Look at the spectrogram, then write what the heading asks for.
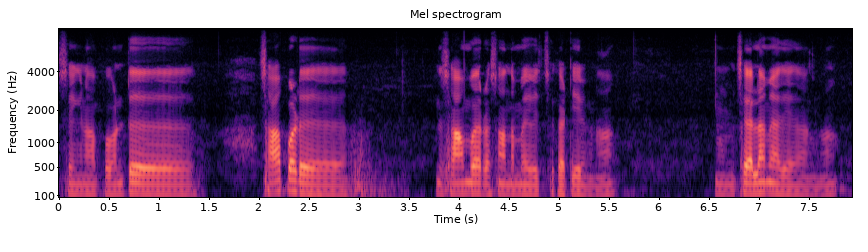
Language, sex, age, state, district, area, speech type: Tamil, male, 18-30, Tamil Nadu, Erode, rural, spontaneous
